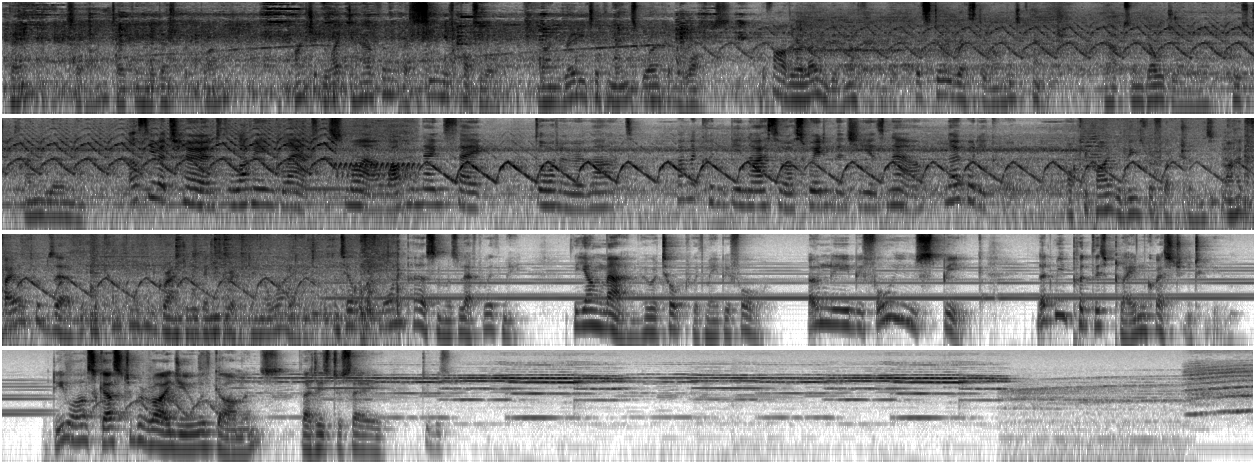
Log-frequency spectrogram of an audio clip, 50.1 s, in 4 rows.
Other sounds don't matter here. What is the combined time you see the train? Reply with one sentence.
You can hear the train for 29 seconds altogether.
